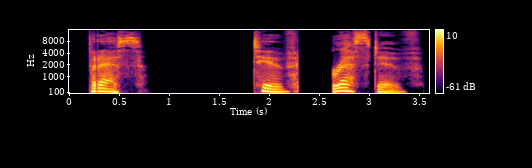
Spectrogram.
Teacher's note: Stress r e s and keep tiv light.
